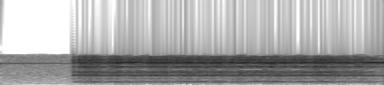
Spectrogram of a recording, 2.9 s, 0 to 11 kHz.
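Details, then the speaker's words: Automatic Electric 3-slot payphone on final check after repair and conversion: fast, even, high bright metallic bell ring, steady through the whole burst; ringer strong and healthy. "but we want to go ahead and start our final check so we'll ring the telephone I'm going to let that go a few times I'm going to let it go one more"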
